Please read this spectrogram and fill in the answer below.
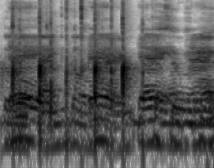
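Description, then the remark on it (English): A few sharp hand claps, irregular, pop out over someone talking, about four distinct smacks spread across a couple of seconds. “So, you know, like, clap up.”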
